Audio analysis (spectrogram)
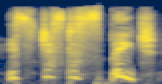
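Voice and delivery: high, slow, restrained hiss. A narrator's reading. Mayor scolds Dad on stage, hissing. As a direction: hiss it through gritted teeth. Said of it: "hissed the mayor".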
